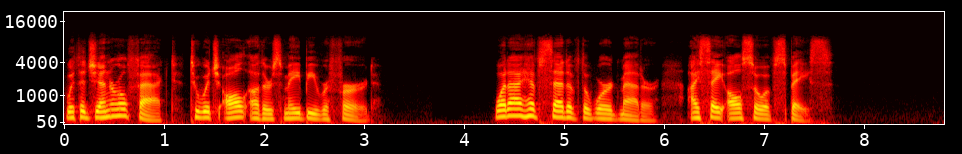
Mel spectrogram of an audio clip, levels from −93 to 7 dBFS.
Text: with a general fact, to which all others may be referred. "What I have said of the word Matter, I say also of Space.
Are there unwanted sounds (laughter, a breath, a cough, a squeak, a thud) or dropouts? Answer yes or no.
no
